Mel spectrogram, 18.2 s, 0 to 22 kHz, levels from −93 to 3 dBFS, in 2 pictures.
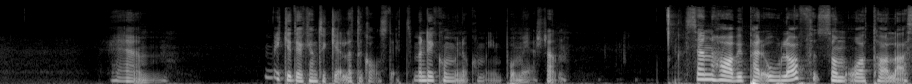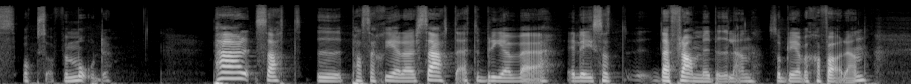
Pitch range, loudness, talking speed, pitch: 165-195 Hz, -25 LUFS, 130 wpm, 175 Hz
